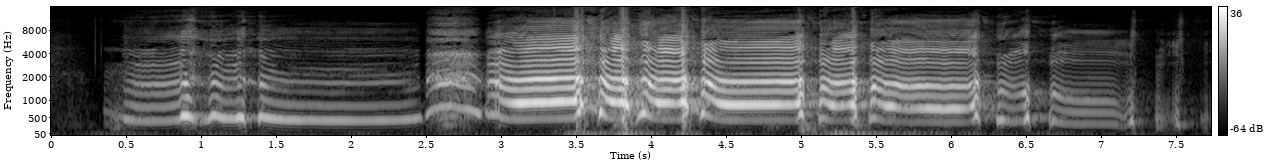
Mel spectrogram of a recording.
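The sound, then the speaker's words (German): A child cries and sobs, left locked in a room, with high, wavering wails rising and falling, broken by short gasping breaths between sobs, loud and alone without any talking. “Bohnenstange blieb wieder weinend im eingeschlossenen Raum zurück.”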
